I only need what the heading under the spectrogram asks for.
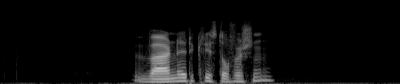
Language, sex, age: Norwegian, male, 40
